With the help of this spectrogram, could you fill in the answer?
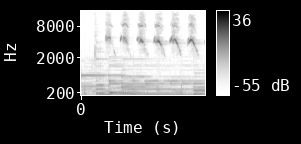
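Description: A small, colorful pet bird named Chirp chirps in a quick, steady series of about seven high, bright calls, fairly clear over a low constant background hum.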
